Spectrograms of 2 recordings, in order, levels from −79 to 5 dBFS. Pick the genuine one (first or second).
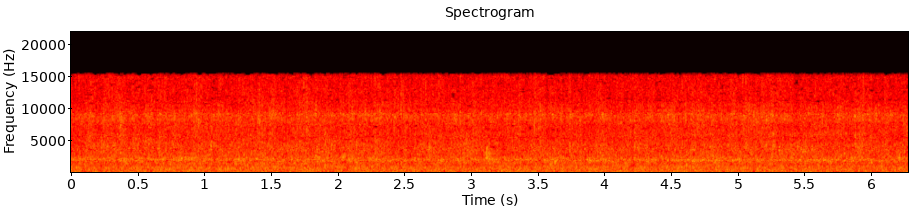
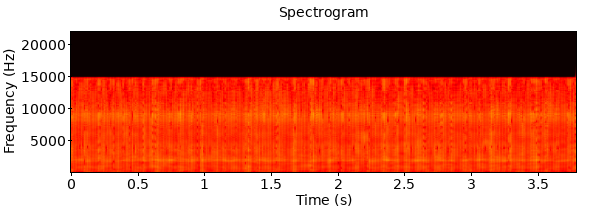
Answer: first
